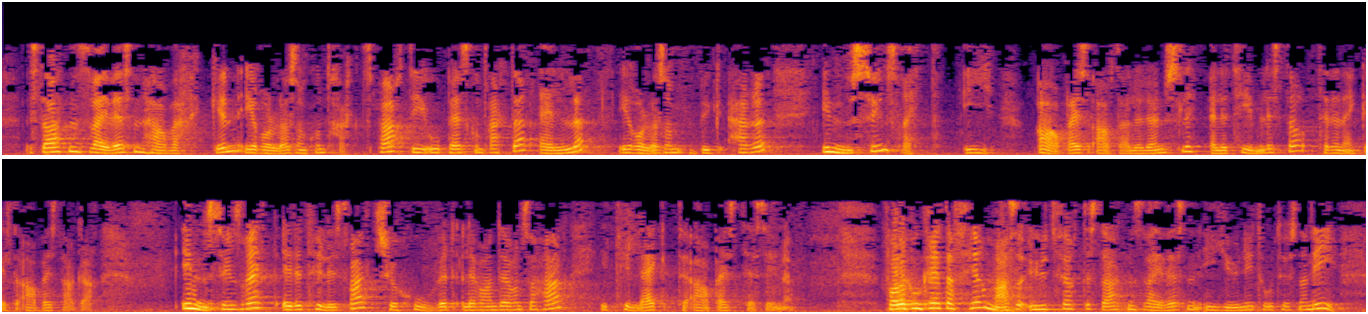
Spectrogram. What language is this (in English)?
Norwegian Nynorsk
